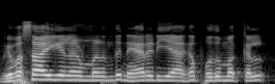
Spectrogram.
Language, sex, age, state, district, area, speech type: Tamil, male, 45-60, Tamil Nadu, Namakkal, rural, spontaneous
